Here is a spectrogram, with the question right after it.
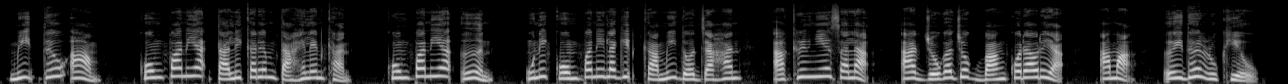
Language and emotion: Santali, neutral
